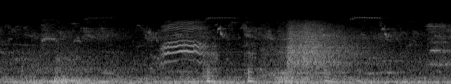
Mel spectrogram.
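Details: Tabby cat in Morocco, hungry and talking to its carer at a small shelter for abandoned kittens: one short, arching, quavering meow among human words and background hum.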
